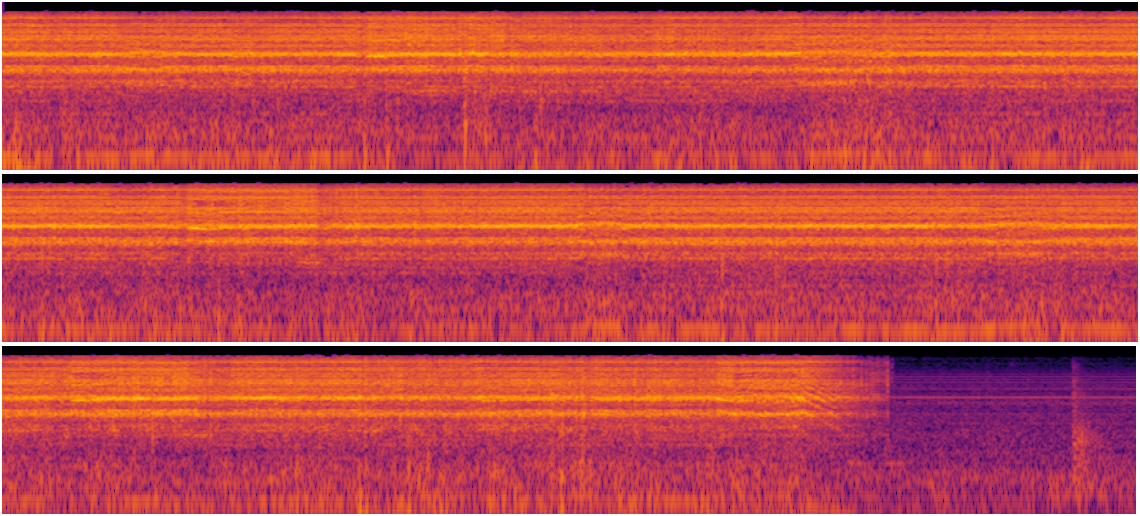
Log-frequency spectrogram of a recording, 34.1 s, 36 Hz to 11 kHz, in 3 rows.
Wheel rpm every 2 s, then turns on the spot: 160, 160, 160, 160, 160, 160, 160, 160, 160, 160, 160, 160, 160, 160, 160, 80, 0.
none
